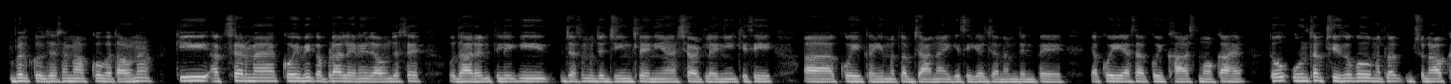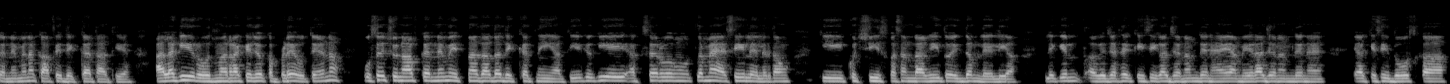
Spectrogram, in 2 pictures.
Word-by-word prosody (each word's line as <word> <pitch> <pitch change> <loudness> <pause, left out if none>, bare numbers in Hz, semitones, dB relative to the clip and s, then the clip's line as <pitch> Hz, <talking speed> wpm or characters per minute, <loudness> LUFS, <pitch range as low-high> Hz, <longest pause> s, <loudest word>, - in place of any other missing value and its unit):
बिल्कुल, 145 -2 +1
जैसे 135 +1 -1
मैं 145 -1 +1
आपको 140 +2 -1
बताऊँ 135 0 +1
न 155 0 0 0.3
कि 175 +1 +5
अक्सर 160 +4 +1
मैं 155 0 +1
कोई 155 0 +3
भी 160 +2 +3
कपड़ा 145 0 +1
लेने 135 -1 0
जाऊँ 130 0 +1
जैसे 135 +1 -2 0.3
उदाहरण 130 +1 +2
के 135 - -5
लिए 135 0 0
कि 140 -2 0
जैसे 145 0 -2
मुझे 140 -1 0
जीन्स 135 0 -1
लेनी 130 -2 +1
है, 130 0 -1
शर्ट 130 0 -1
लेनी 125 -1 0
है 125 - -1
किसी 135 +1 -1 0.4
अ, 125 -1 +4
कोई 135 -2 +2
कहीं 130 +1 -2
मतलब 125 0 -2
जाना 120 0 -1
है 125 -1 -3
किसी 130 +1 -3
के 125 0 0
जन्मदिन 120 0 -2
पे 125 +1 -2 0.4
या - - 0
कोई 140 +2 +1
ऐसा 135 +1 +1
कोई 135 +2 -1
खास 125 -2 -1
मौका 125 +1 0
है 130 0 -3 0.2
तो 165 +1 +2 0.2
उन 160 0 +2
सब 175 0 +2
चीज़ों 155 0 0
को 160 0 +3
मतलब 145 -1 -3
चुनाव 135 0 +1
करने 135 -2 -1
में 145 +2 -1
ना 165 - +1
काफ़ी 140 -1 -1
दिक्कत 130 0 -1
आती 120 -1 -2
है। 120 -1 -4 0.3
हालाँकि 170 +7 +6
रोज़मर्रा 150 -1 +4
के 160 +2 +1
जो 160 0 +3
कपड़े 145 +3 +1
होते 145 -2 0
हैं 155 +2 -1
ना 190 -1 -1 0.2
उसे 175 +4 +2
चुनाव 175 -2 +3
करने 175 0 +2
में 180 0 +2
इतना 165 0 +1
ज़्यादा 160 0 +3
दिक्कत 150 -1 -1
नहीं 140 -2 -1
आती 130 +2 -3
है 150 - -2
क्योंकि 175 +2 +2
अक्सर 175 +5 -1
वो 170 0 +2
मतलब 165 +3 -2
मैं 175 -2 +4
ऐसे 145 +4 -2
ही 165 - +4
ले 155 -2 +1
लेता 140 +1 0
हूँ 145 0 -2 0.3
कि 145 -2 +1
कुछ 155 -4 -3
चीज़ 155 -4 +2
पसंद 145 0 0
आ 140 - +5
गई 150 +2 +1
तो 155 +1 +1
एकदम 145 +1 +1
ले 130 -2 +1
लिया। 125 -1 0 0.3
लेकिन 160 +3 -1
अग 140 -1 +3
जैसे 145 +2 +1
किसी 140 0 -1
का 145 - +2
जन्मदिन 140 +1 0
है 135 +1 0
या 140 - +2
मेरा 135 +2 +2
जन्मदिन 135 -1 0
है 130 0 -3 0.3
या 145 - +2
किसी 145 +2 -1
दोस्त 140 0 +2
का 140 -1 +3
140 Hz, 230 wpm, -23 LUFS, 130-155 Hz, 0.4 s, हालाँकि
